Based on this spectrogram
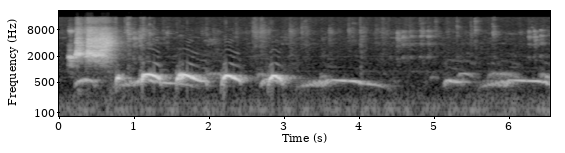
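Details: Spotted dove call used as a lure: a brief noisy burst opens, then a run of short, rising-and-falling cooing notes about every half second, ending in longer drawn-out coos.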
